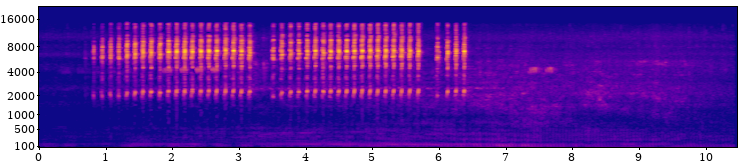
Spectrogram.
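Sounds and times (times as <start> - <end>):
canary song with rolling trill: 0.4 - 7.8.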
